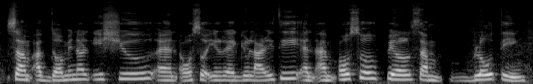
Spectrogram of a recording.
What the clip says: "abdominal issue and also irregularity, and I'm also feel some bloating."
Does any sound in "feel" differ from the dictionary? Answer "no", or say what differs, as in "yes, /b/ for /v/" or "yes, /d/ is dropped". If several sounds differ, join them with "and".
yes, /p/ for /f/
